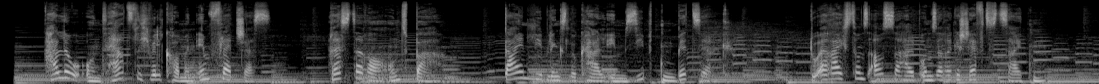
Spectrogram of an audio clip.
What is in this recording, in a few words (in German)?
Anrufbeantworter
